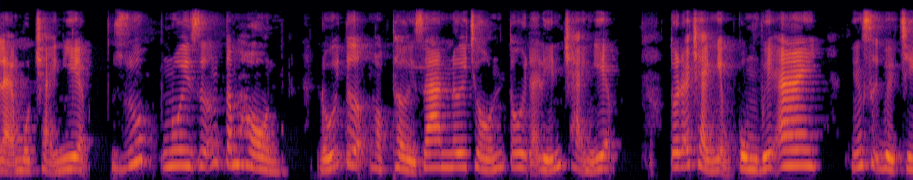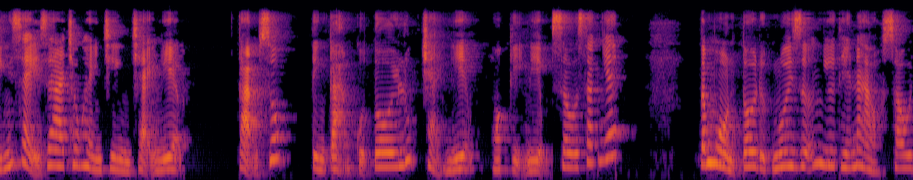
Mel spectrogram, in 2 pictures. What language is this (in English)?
Vietnamese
